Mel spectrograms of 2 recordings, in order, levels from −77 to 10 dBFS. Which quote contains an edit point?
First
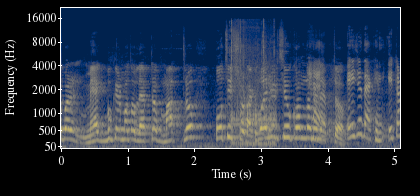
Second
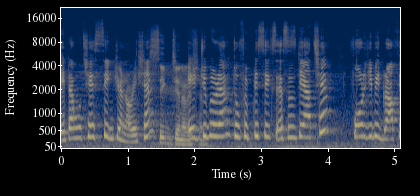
first; 1 cut; at 2.9 s

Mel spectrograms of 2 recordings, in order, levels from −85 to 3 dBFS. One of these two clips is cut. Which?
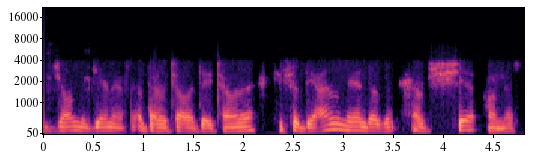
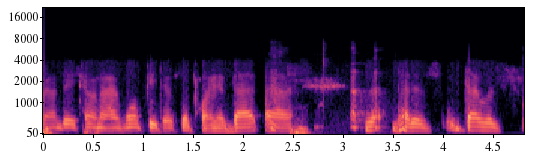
first; 2 cuts; at 0.9 s, 2.2 s

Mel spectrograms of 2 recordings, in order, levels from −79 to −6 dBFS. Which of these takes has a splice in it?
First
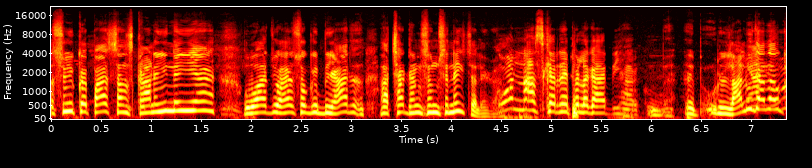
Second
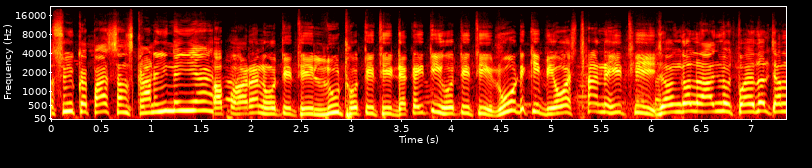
second; 2 cuts; at 1.6 s, 6.0 s

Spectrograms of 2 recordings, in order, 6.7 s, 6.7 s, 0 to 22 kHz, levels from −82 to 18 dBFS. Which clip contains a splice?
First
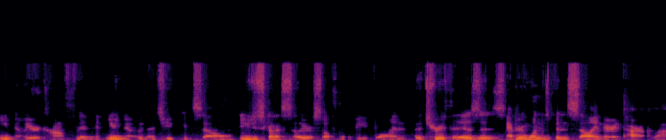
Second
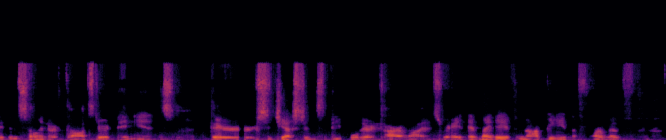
first; 3 cuts; at 2.3 s, 4.0 s, 5.0 s

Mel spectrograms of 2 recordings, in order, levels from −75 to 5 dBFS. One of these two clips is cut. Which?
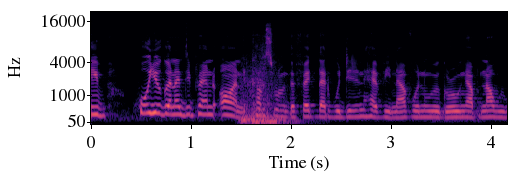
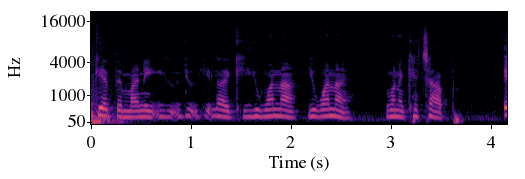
first; 1 cut; at 1.6 s

